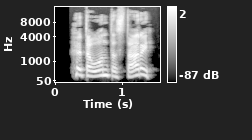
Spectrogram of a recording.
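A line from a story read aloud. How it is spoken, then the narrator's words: Laughing loudly. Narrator (Russian): расхохотался Артур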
